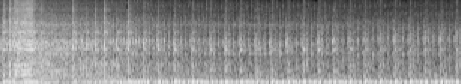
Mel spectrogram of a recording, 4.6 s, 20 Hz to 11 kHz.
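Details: Derbi Euro 3 engine, owner suspects a bearing: after a blip it settles into a loose metallic clatter ticking about three times a second over the idle, source unclear; metallic engine noise.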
